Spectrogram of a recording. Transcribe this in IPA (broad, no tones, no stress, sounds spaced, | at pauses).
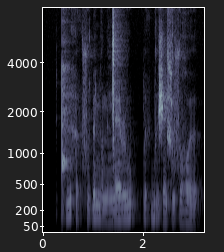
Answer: ǃʰ ɨ h ə θ sʷ ə ɗ ə ɲ o n ə ŋ͡ǀ ɛ ɹ u pː ɨ θ b ɨ ʃ ɛ ɕ u sʷ ə ʁʷ ə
